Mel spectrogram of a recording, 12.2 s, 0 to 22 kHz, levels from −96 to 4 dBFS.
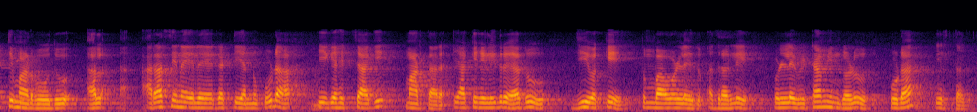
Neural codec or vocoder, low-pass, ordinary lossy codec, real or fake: none; none; none; real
